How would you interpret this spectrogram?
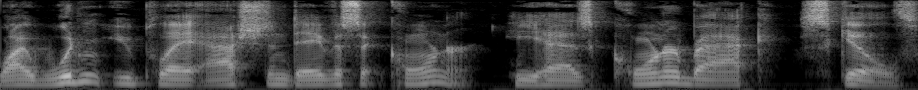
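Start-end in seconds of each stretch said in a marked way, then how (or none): none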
